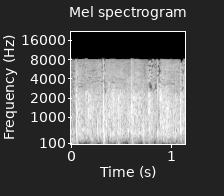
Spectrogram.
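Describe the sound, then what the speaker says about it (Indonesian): Brief, fairly faint clapping from a studio audience at an Islamic preaching show, a quick patter of many hands lasting about a second. "Tepuk tangan lu."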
